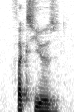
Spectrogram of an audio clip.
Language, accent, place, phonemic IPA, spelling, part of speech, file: French, France, Lyon, /fak.sjøz/, factieuse, adjective, LL-Q150 (fra)-factieuse.wav
- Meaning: feminine singular of factieux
